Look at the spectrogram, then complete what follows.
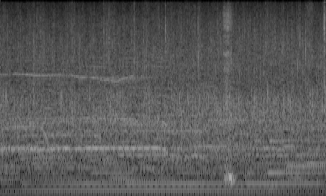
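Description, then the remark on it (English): A church audience gives Jesus a standing ovation, a dense, steady wash of many hands clapping at even loudness, with sustained musical tones running underneath and one brief louder burst. “Would you give him a standing ovation and a shout of praise in the house of God?”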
